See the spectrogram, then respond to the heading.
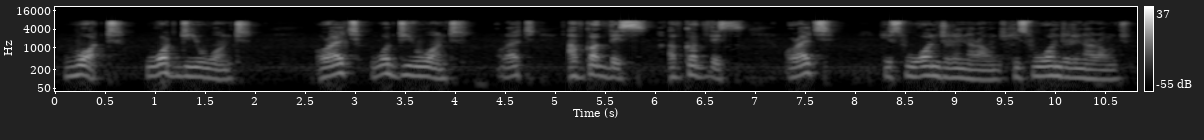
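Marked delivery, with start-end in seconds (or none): none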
